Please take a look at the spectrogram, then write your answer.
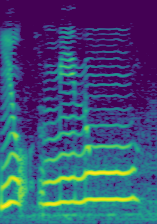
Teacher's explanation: Hamzah sukunnya ditekan ya. Yu, tapi nggak boleh ada ekornya.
